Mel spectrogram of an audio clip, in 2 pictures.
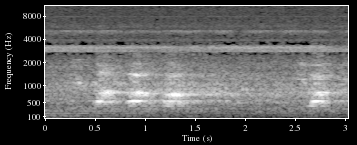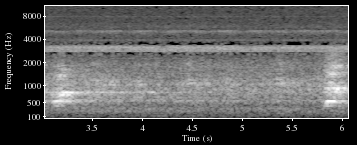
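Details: At night on Oct 7, 2018, Rex the dog runs around barking: a quick burst of three barks, then a pair, then a single bark, with a constant high-pitched hum behind.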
